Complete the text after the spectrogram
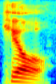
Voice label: "hio3", Taiwanese syllable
